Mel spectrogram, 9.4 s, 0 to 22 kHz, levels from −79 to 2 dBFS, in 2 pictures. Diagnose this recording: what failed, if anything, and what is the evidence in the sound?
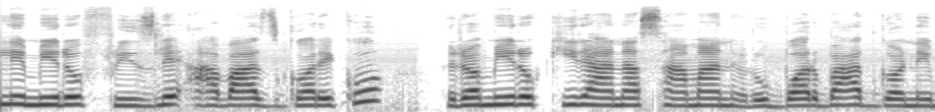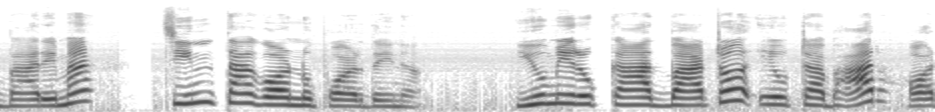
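Computer activity noise, analogue wiring: buzzing pulses near 150 Hz, some 30 dB below the speech throughout, from load-driven ground shifts; spectrogram: evenly spaced vertical streaks.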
